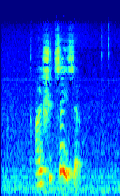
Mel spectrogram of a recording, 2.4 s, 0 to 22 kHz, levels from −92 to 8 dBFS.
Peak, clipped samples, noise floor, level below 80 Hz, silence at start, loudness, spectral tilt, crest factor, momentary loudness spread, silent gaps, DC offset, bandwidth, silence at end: -2 dBFS; under 0.1%; -50 dBFS; -62 dBFS; 0.7 s; -19 LUFS; -2 dB/octave; 20 dB; 16 LU; none; under 0.1%; 13 kHz; 0.8 s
